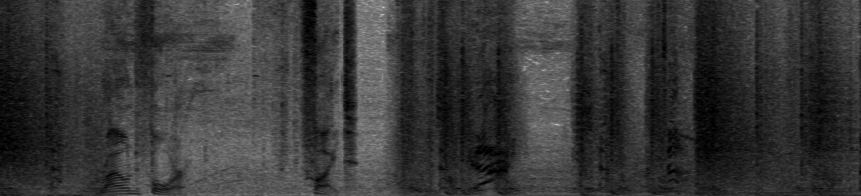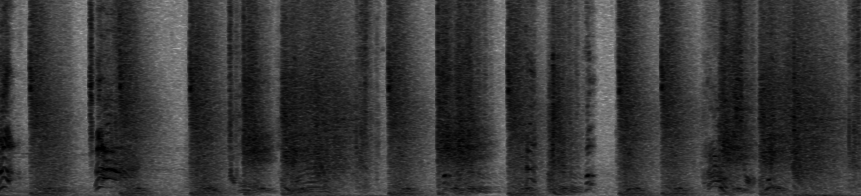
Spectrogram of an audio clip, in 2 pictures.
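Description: Fighters grunt and shout with effort.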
